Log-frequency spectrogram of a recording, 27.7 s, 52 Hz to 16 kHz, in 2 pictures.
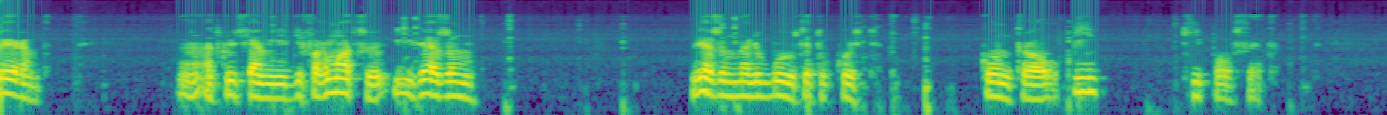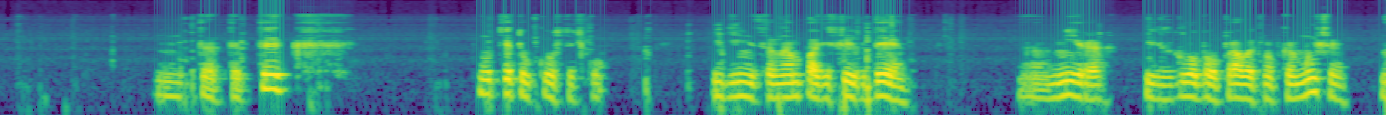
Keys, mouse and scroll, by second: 2.8 click, 4.0 click, 5.2 middle click, 7.2 click, 10.5 ctrl+p, 13.0-14.2 middle drag, 14.5-15.9 shift+middle drag, 17.2-18.3 middle drag, 18.8 click, 20.0 KP_1, 22.3 shift+d, 22.8 click, 25.0-26.5 right drag, 26.5-27.7 drag.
